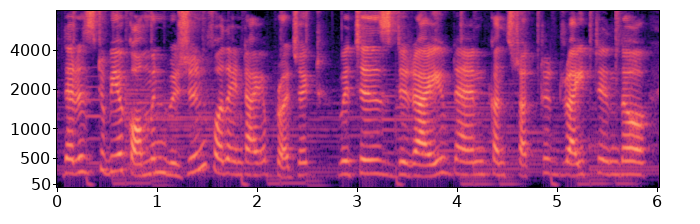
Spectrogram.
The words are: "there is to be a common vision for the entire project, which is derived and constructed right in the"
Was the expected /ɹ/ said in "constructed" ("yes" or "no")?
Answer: yes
